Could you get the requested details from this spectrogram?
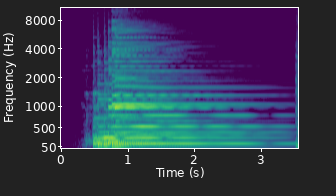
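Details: A single strummed acoustic guitar chord rings out and slowly fades, with no animal sounds.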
